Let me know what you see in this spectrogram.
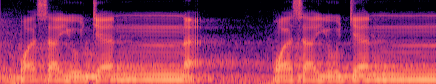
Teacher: jika huruf nun yang bertasydid maka dia dibaca dengung ngih dibaca dengung maka ditahan ngih wasujanna wasujanna ng di ditahan ya sebagaimana huruf nun yang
